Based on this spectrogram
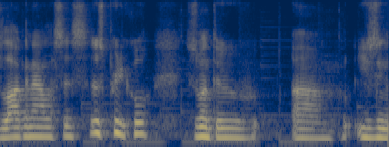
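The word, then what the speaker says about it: CeWL: cool so it's spelled it's pronounced cool but it's spelled c e w l basically cool was a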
